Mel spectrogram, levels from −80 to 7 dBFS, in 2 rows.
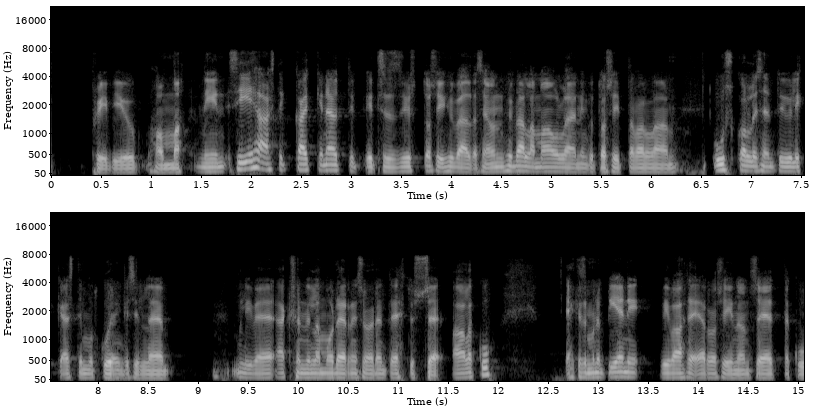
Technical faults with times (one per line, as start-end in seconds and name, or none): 0.00-15.06 Speex codec
8.13-8.26 VoIP packet loss concealed by the speech codec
